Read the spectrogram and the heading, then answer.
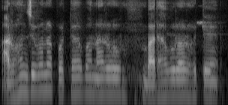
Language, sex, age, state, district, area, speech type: Assamese, male, 18-30, Assam, Barpeta, rural, spontaneous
